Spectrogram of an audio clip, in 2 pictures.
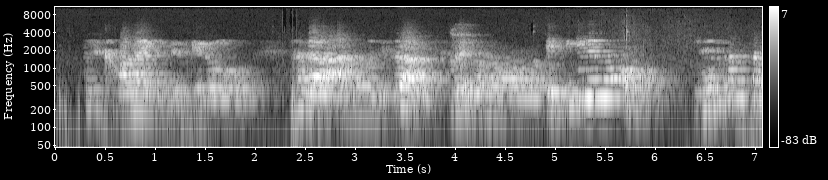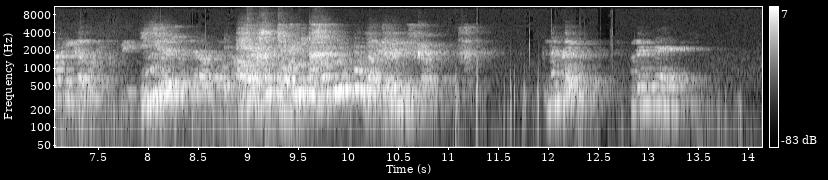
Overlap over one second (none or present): present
